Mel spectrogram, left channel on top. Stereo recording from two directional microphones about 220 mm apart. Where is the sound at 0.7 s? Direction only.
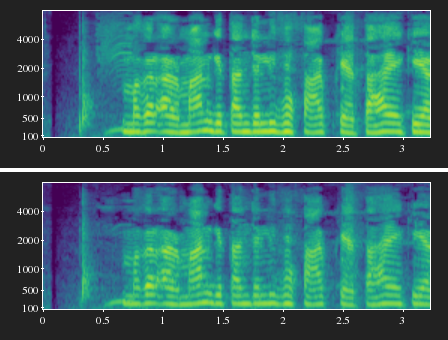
30° left (ahead or behind).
